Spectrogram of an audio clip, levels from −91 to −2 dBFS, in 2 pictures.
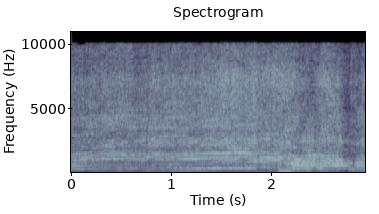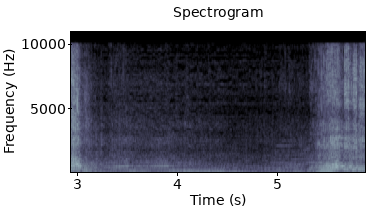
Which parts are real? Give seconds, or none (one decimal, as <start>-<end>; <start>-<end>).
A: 0.0-1.7; 4.7-5.9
